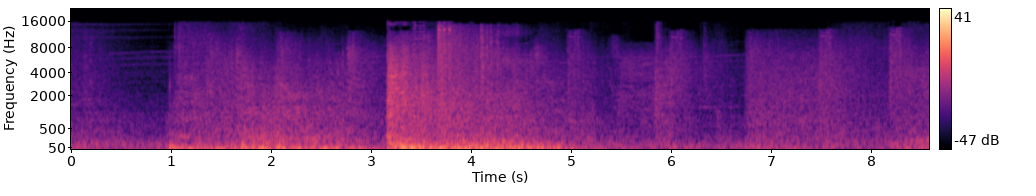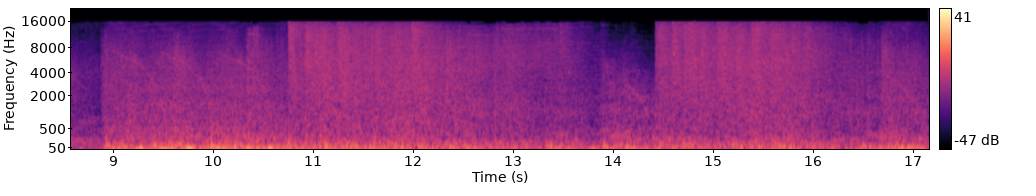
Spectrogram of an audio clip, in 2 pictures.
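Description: Heavy gunfire and blasts boom and crackle.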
